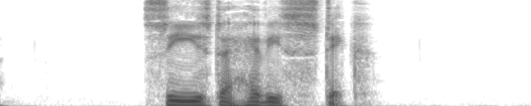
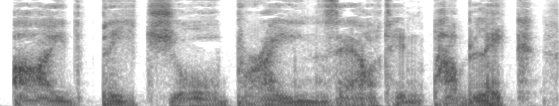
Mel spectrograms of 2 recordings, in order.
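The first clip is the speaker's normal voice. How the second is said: low, slow whispered threat; menacing whisper; 4 semitones lower, slower than usual. A narrator's reading. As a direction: let the violence seethe under the breath. Sikes furious threat.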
